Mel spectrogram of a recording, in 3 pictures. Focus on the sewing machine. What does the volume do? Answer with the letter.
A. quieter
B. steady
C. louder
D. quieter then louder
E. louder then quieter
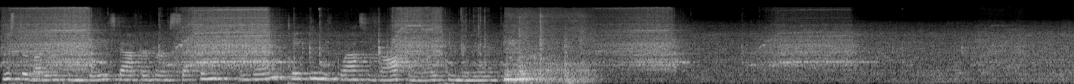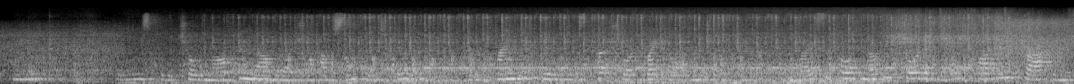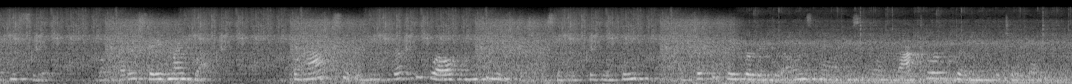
D.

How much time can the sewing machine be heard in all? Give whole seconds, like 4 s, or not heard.
21 s.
